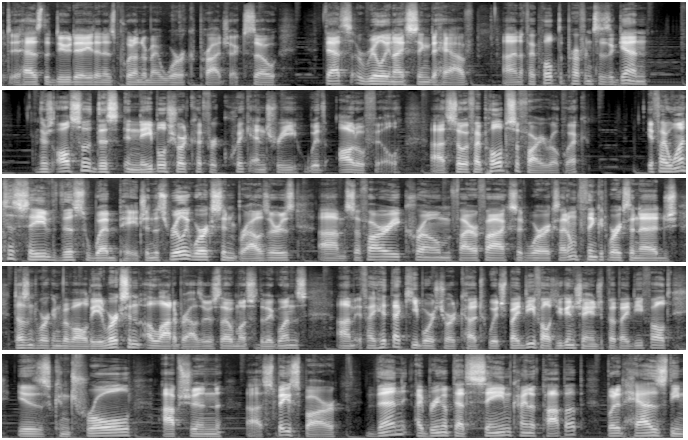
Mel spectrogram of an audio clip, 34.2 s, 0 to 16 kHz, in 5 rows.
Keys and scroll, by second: 4.9 super+,, 30.0 ctrl+alt+space.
